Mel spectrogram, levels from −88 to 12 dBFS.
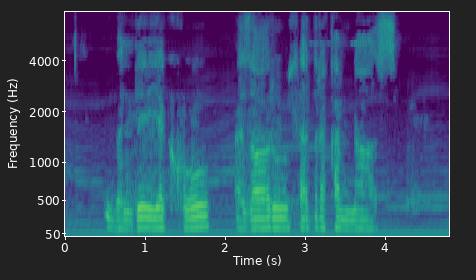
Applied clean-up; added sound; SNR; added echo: none; Musical instrument; 19 dB; none.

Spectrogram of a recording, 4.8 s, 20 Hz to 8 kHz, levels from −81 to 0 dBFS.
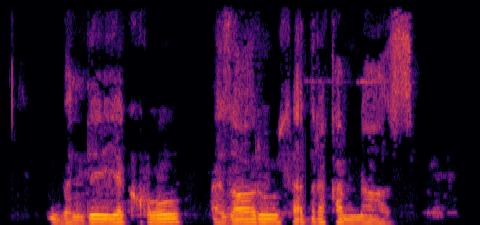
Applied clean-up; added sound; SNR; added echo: none; none; none; none.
